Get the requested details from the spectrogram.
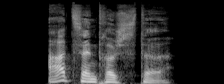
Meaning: inflection of azentrisch: 1. strong/mixed nominative/accusative feminine singular superlative degree 2. strong nominative/accusative plural superlative degree
- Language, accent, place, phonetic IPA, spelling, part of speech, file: German, Germany, Berlin, [ˈat͡sɛntʁɪʃstə], azentrischste, adjective, De-azentrischste.ogg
